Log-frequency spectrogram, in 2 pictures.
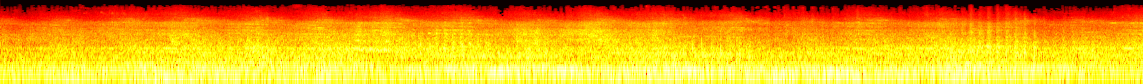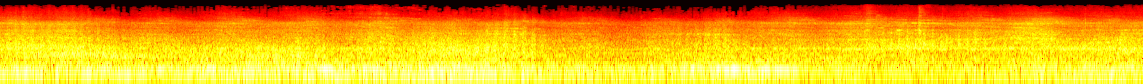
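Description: Freight train cars rolling past close by: a steady heavy rumble with repeated clicks of wheels over rail joints, and a faint steady whine underneath.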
